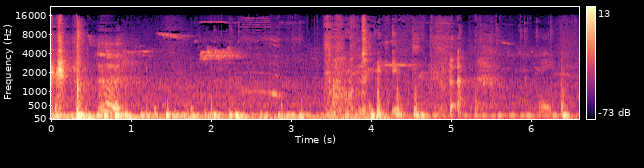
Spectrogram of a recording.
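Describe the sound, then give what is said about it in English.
A puppy lets out a series of short, high squeaks and chirpy whimpers, scattered irregularly over a low steady hum in the background. “He's a good puppy.”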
